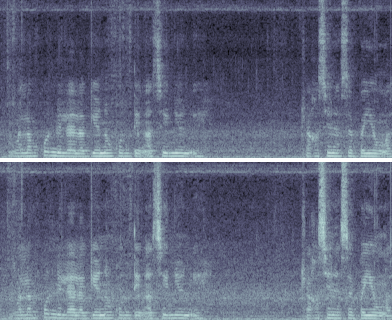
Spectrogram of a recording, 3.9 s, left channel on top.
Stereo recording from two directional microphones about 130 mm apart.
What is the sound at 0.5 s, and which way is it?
A woman's voice, 45° left (ahead or behind).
